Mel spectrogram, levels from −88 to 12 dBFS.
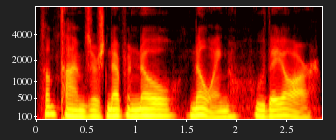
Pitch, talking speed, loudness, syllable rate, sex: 115 Hz, 165 wpm, -14 LUFS, 5.6 syllables/s, male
